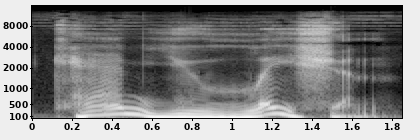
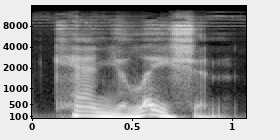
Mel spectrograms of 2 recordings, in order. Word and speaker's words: cannulation: The double N softens to a U sound. Cannulation. Cannulation.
